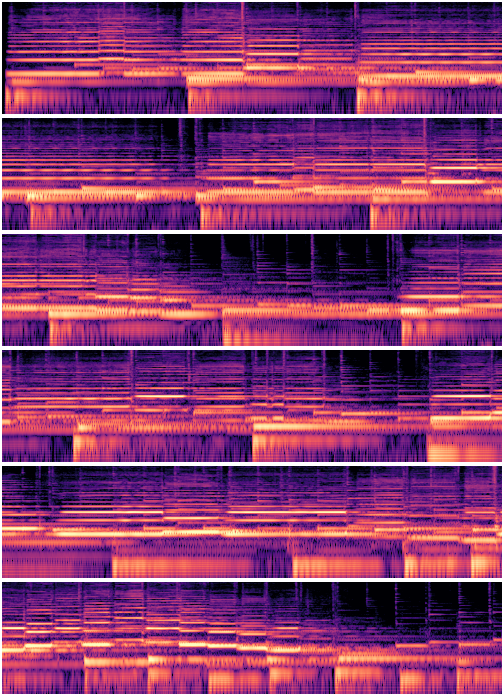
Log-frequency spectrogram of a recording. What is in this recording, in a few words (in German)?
sicilienne altsaxophon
